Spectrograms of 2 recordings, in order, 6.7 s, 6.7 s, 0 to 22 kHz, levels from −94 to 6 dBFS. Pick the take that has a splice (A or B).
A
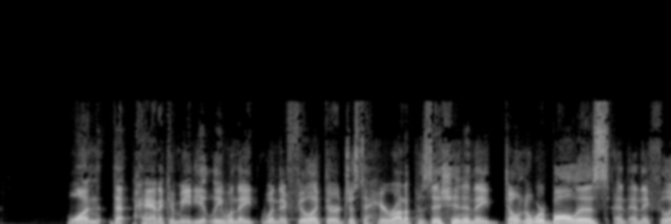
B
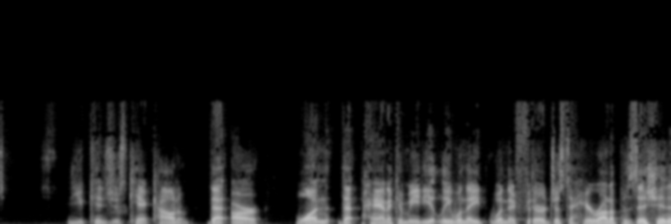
B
